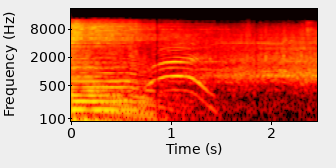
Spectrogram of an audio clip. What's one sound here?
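A band plays a final held chord that ends with a swooping slide.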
